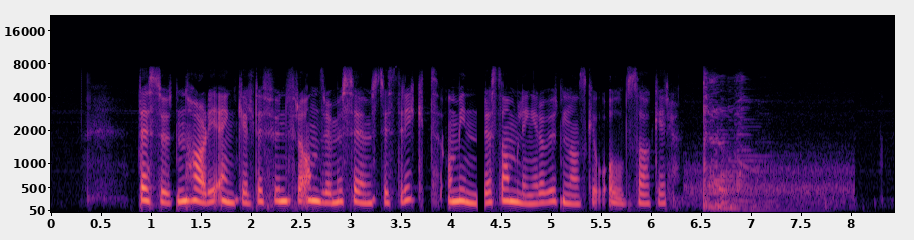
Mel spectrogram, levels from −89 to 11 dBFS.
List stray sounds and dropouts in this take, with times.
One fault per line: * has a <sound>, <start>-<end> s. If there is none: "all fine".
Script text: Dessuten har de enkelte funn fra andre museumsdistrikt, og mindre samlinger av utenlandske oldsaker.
* has a dropout, 4.3-4.3 s
* has a thud, 6.5-7.9 s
